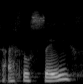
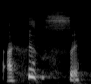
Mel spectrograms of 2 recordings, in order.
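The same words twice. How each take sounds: First: Said in the usual way. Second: Laughing it out, a bit louder; relieved laugh into feel safe. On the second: Real, not acted.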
